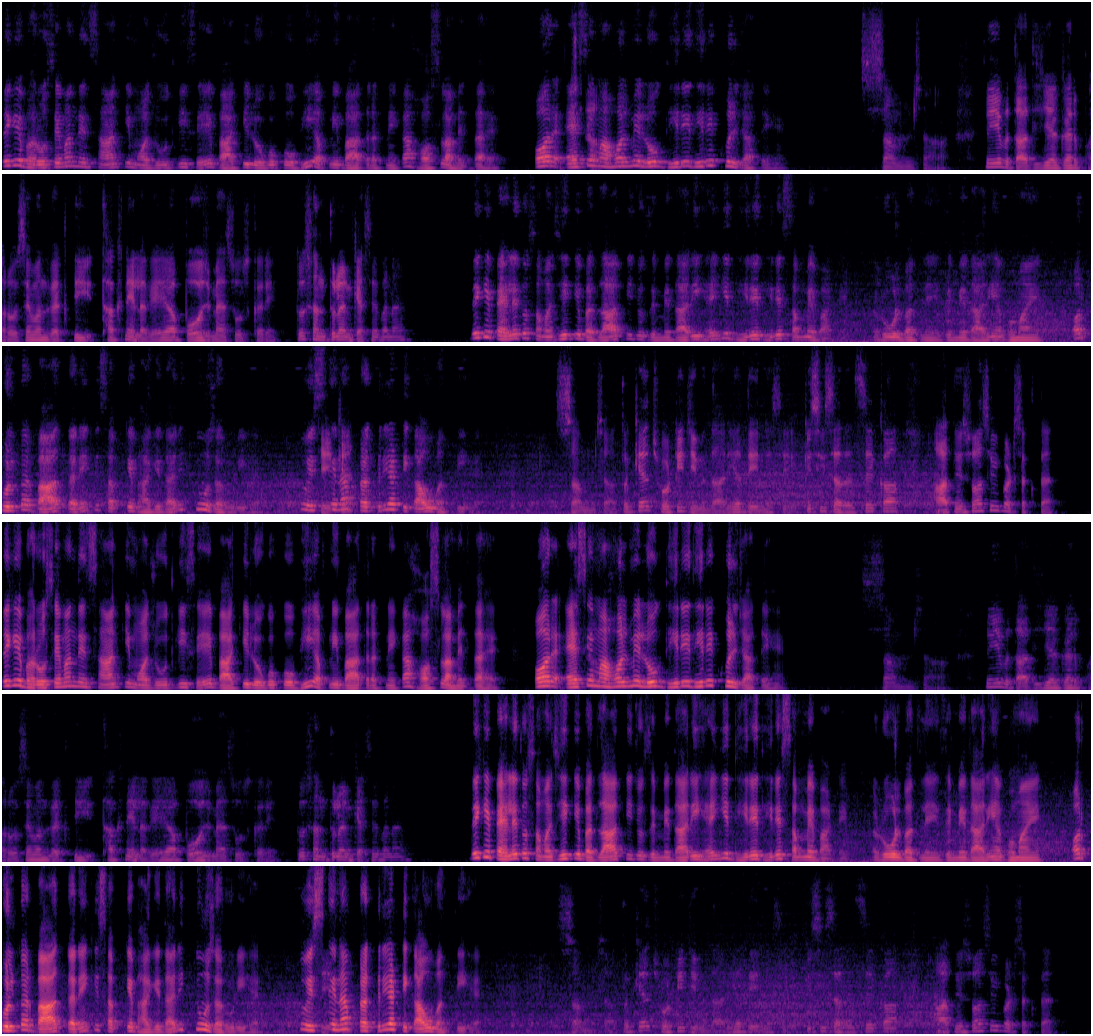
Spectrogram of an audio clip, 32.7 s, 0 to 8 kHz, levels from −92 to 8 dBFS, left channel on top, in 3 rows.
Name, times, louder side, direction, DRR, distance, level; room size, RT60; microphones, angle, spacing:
voice 1, 0.0-4.9 5.3-7.8 15.6-21.3 21.6-24.4 24.8-26.6, right 6 dB, 70° right, 0.3 m, -36 dB
voice 2, 8.6-9.4 9.8-15.0 25.0-25.3 27.3-32.3, left 6 dB, 70° left, 0.3 m, -47 dB
sound 1, 17.6-31.2, left 1 dB, ahead, 0.4 m, -57 dB
2.7 x 2.1 x 2.9 m
head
